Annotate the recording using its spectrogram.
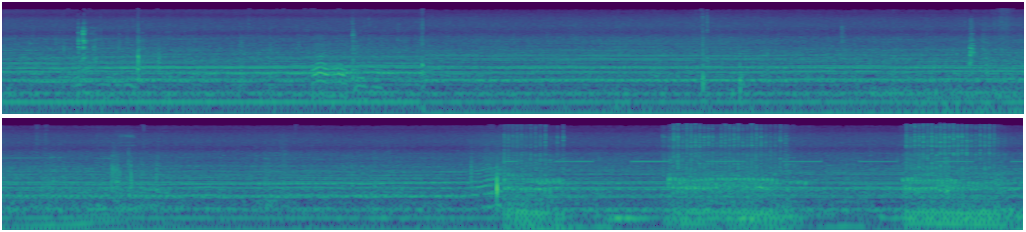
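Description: A shovel scrapes and knocks against dry earth.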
